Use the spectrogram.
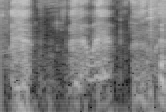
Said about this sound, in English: He's really loudly munching Cheetos.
